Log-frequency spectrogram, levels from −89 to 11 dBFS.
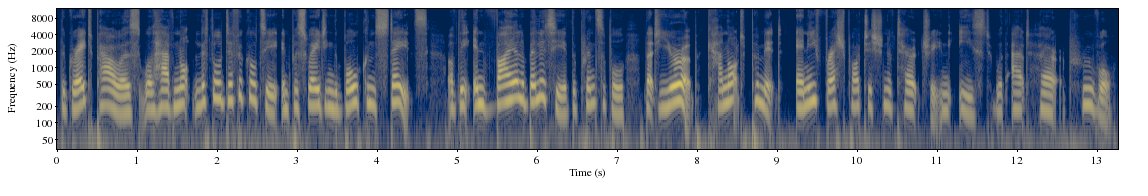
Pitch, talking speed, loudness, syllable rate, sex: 200 Hz, 155 wpm, -20 LUFS, 5.2 syllables/s, female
